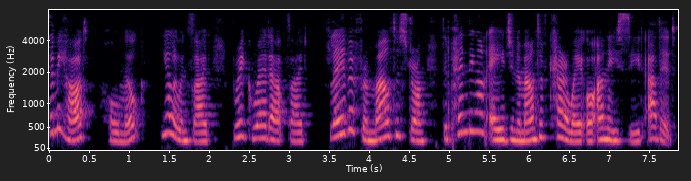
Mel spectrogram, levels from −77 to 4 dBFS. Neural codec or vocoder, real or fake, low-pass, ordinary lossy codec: none; real; 7.2 kHz; MP3, 48 kbps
